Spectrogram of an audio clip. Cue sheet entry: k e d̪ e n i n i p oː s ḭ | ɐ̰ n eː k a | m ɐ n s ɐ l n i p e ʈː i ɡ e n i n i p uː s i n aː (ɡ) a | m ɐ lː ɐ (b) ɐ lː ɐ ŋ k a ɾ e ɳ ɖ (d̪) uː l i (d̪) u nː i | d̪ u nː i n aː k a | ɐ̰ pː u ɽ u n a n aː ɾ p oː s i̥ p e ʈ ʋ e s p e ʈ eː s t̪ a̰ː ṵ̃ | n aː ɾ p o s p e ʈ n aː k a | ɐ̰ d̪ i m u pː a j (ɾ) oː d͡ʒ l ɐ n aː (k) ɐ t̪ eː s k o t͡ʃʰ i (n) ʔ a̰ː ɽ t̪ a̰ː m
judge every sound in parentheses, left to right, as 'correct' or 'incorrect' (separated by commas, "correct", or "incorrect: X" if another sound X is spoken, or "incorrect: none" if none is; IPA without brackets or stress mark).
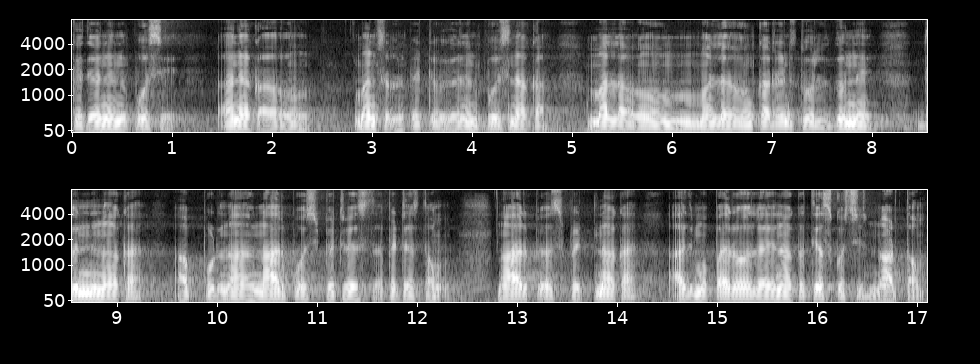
incorrect: k, incorrect: m, incorrect: t̪, correct, correct, correct, correct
